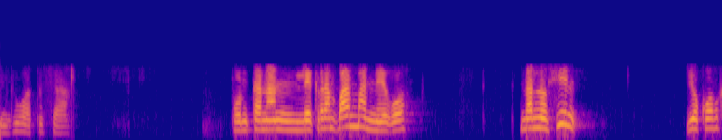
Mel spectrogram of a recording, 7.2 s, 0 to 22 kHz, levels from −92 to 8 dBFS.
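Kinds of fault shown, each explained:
G.729 codec: A low-rate speech codec that discards the waveform and resynthesises the speech from a vocal tract filter, a pitch predictor and a few fixed pulses per short frame. The sound fits the 8 kbit/s G.729A variant. Throughout the clip the speech is confined to a telephone band of roughly 250 Hz to 3.7 kHz, with nothing above that, and it carries a plainly audible rough, synthetic texture from the pulse-based reconstruction.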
